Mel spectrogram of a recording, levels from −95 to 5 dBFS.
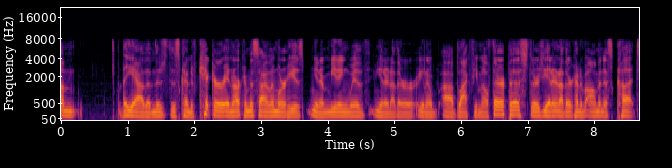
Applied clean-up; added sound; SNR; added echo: none; none; none; none.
